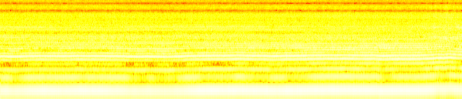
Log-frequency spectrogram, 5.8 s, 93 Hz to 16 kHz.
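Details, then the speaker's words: Ported Homelite Super XL-130 chainsaw cutting wood: strong, steady high-pitched drone holding revs evenly through the cut, no bogging or surging; oil good, runs good; normal cutting under load. "all right other than that everything seems to be in working order oil's good runs good"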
